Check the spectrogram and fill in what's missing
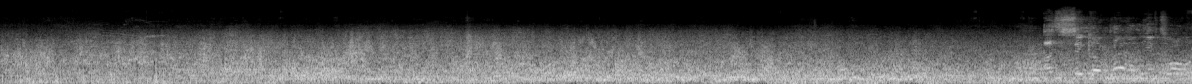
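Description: Aerobatic jet aircraft in a Red Arrows-style display flying past at the Blackpool airshow, a loud continuous broadband engine roar that holds steady throughout, with crowd or commentary sound mixed in underneath.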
